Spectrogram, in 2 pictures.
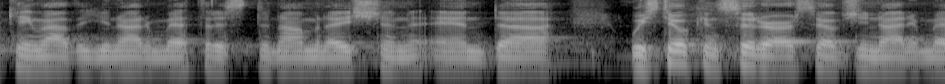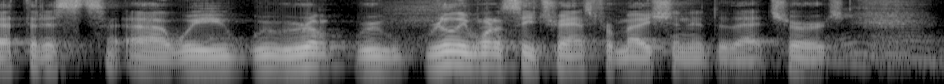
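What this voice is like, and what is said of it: South Carolina Southern American accent. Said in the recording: “this is not a Pennsylvania accent. My wife and I are from Myrtle Beach, South Carolina.”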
